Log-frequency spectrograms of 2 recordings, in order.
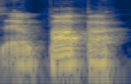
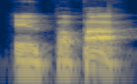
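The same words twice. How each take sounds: First: "papa" stressed on the first syllable, PA-pa. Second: "papá" stressed on the last syllable, pa-PA; final-syllable stress. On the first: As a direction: say "papa" with the accent up front, PA-pa. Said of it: "Does it mean potato?". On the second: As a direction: land the accent on the end of "papá". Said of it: "No. So it's". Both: Shown as a demonstration.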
